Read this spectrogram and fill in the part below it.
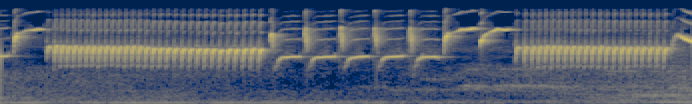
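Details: Canary holding a long, even whistled roll, then a string of short clipped notes, then a second sustained roll.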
